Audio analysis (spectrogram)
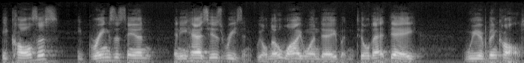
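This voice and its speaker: Speaking at a moderate pace, a man with an ordinary speaking voice keeps his fairly high pitch in fairly even intonation. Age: 50s. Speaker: lay preacher. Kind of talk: sermon. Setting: congregation.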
